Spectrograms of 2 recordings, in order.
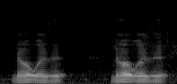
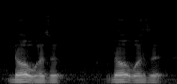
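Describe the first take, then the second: No difference in how they are said.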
